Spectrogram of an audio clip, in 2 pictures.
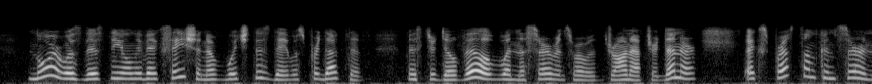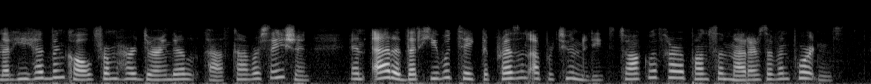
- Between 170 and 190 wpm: Yes, average, 180 wpm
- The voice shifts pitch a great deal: No, average, 3.6 semitones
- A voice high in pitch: Yes, very high, 250 Hz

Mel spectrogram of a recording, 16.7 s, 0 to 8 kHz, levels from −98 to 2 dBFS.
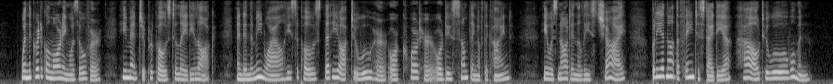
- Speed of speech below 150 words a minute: No, average, 190 wpm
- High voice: Yes, high, 195 Hz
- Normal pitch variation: Yes, average, 4.5 semitones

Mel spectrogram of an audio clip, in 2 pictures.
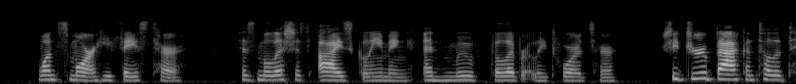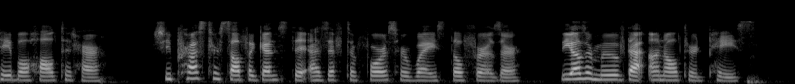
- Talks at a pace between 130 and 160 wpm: Yes, average, 155 wpm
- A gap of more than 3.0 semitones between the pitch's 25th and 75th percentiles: No, average, 2.7 semitones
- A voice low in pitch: No, high, 195 Hz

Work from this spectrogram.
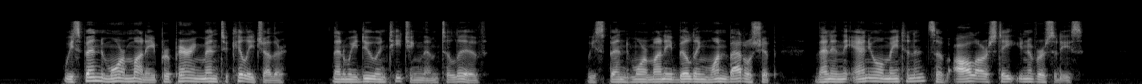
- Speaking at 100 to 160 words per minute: No, average, 185 wpm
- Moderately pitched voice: No, low, 125 Hz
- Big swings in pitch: No, average, 3.0 semitones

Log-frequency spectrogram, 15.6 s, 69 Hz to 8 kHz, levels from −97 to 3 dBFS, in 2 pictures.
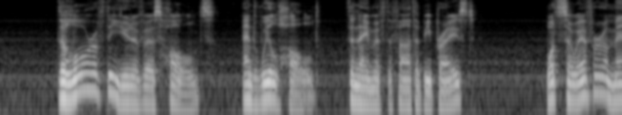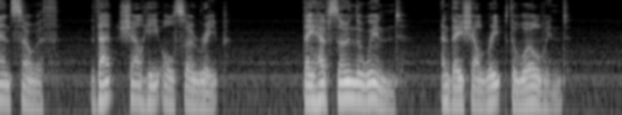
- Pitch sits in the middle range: No, low, 115 Hz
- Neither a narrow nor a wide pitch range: Yes, average, 4.6 semitones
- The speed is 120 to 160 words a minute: Yes, average, 140 wpm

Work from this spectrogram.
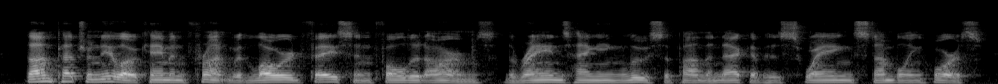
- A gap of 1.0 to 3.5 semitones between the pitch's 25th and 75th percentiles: Yes, average, 2.7 semitones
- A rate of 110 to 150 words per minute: Yes, average, 140 wpm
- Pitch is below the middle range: Yes, very low, 95 Hz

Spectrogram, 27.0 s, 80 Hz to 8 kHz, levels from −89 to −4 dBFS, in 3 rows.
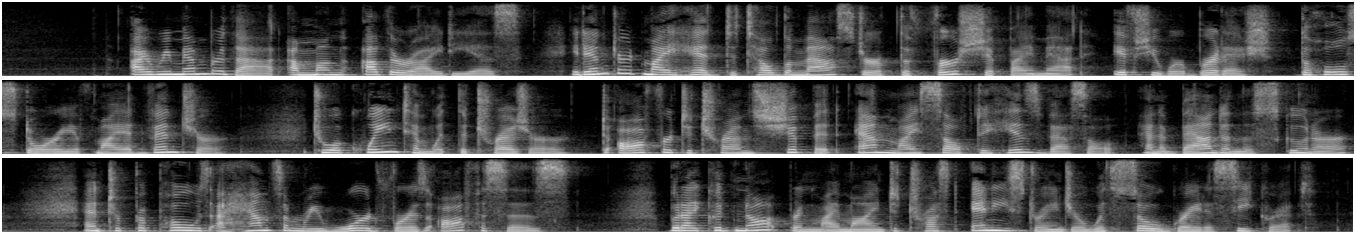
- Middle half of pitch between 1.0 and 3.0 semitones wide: No, average, 5.1 semitones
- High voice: Yes, high, 225 Hz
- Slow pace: No, average, 165 wpm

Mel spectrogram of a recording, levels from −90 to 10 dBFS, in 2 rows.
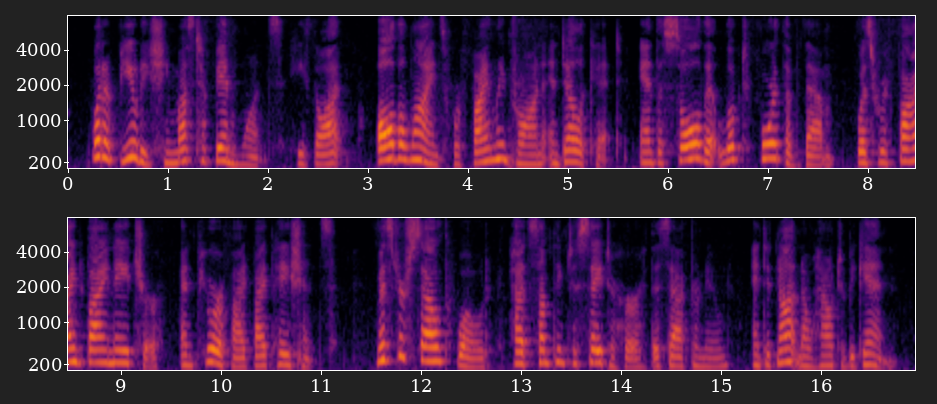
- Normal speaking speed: Yes, average, 180 wpm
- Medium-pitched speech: No, high, 210 Hz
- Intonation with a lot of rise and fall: No, average, 4.9 semitones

